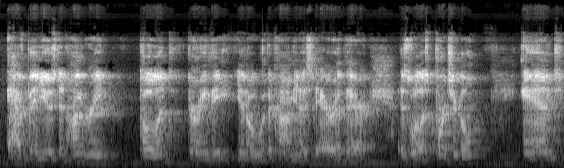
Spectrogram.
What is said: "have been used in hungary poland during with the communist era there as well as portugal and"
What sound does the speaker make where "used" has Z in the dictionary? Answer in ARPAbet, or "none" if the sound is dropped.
Z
